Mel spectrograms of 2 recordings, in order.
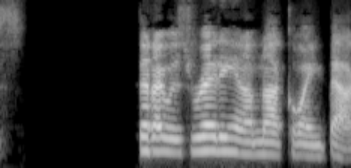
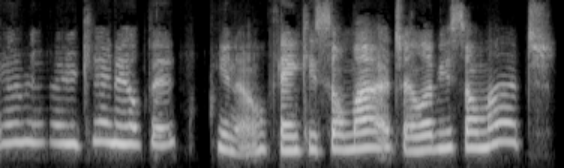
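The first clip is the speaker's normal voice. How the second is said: crying; 6 semitones higher, 4 dB quieter than usual. Retold or imitated. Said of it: "I started crying".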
